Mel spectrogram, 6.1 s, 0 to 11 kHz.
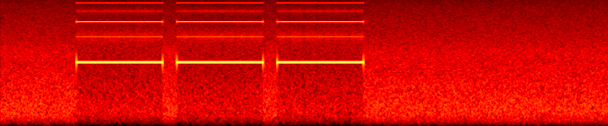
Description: Beep code, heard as a piezo beeper, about 2000 Hz. 3 long. In IBM BIOS tables: keyboard card error.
